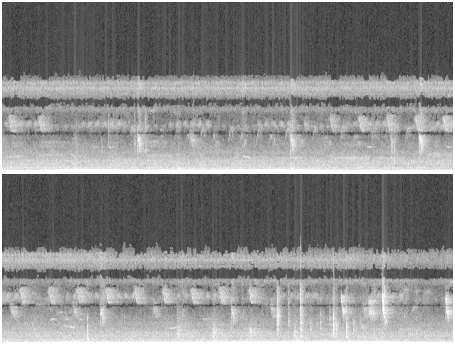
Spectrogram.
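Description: Faint tropical forest ambience: short, high bird chirps repeated every half second or so, over a low steady hum.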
